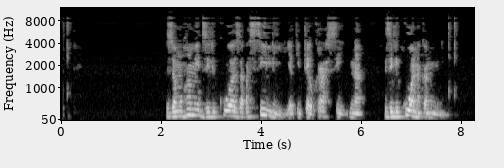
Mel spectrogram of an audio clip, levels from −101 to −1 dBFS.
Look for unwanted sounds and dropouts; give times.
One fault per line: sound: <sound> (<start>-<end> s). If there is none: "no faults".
no faults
